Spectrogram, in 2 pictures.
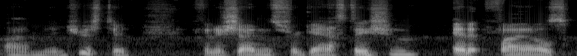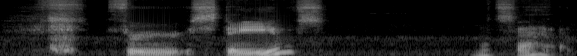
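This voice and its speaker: A man's voice: lowish voice, big pitch swings, moderate pace, slightly rough, low-quality recording. A middle-aged man with a congested voice hosts a casual morning livestream, chatting and reading viewer comments in a rambling way.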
